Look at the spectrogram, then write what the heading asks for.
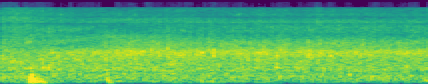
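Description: Water flowing down a small river waterfall, a steady broadband rush heard from nearby, with a couple of soft low knocks near the start.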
